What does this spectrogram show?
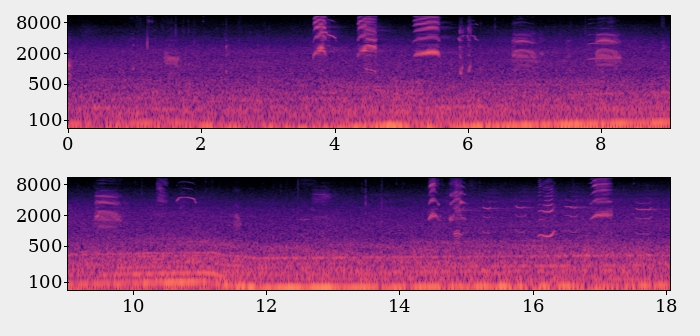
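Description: A bird calling over and over in short, arching, high-pitched notes, in two bouts, over a steady low hum.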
